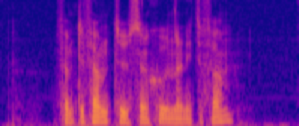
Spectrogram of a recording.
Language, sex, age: Swedish, male, 22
